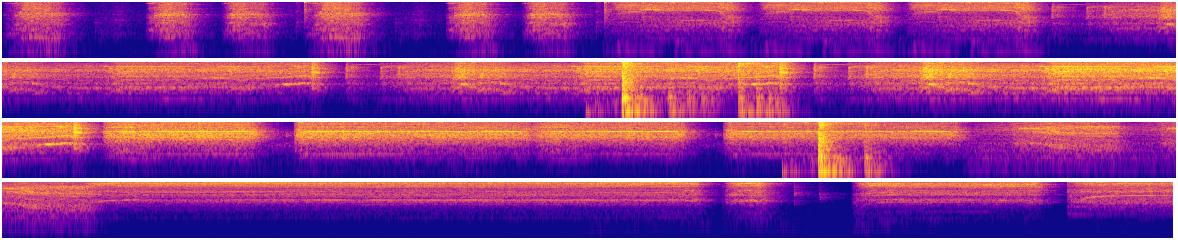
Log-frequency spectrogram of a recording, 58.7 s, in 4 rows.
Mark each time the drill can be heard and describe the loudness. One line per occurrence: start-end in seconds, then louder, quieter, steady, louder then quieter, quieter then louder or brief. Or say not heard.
0.0-58.6 louder then quieter.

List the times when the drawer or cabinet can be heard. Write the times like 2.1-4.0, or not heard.
21.9-24.4, 39.1-40.3.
